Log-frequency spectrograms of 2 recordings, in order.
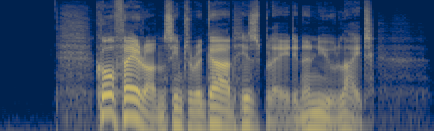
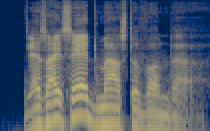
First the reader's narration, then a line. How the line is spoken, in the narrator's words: said Erebus coldly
